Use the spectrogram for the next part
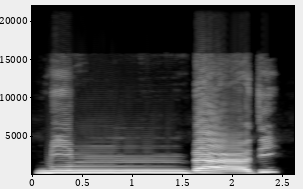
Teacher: Pour le ayn sakin, on donne une durée moyenne. · on prolonge la runna du mim longuement avant de passer au ba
